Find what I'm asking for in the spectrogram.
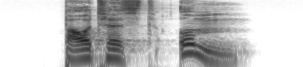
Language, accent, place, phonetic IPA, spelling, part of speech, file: German, Germany, Berlin, [ˌbaʊ̯təst ˈum], bautest um, verb, De-bautest um.ogg
- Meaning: inflection of umbauen: 1. second-person singular preterite 2. second-person singular subjunctive II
